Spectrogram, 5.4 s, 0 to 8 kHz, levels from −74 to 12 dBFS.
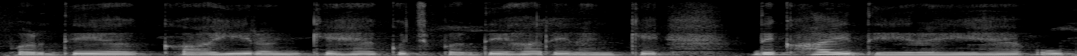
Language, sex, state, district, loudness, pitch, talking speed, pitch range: Hindi, female, Uttar Pradesh, Shamli, -17 LUFS, 200 Hz, 180 wpm, 190-210 Hz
